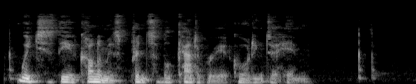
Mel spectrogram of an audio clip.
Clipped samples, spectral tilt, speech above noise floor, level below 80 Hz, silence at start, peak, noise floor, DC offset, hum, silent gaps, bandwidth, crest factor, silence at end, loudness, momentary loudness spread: under 0.1%; -6.5 dB/octave; 31 dB; -40 dBFS; 0.1 s; 0 dBFS; -51 dBFS; under 0.1%; none; none; 11.5 kHz; 20 dB; 0.55 s; -20 LUFS; 23 LU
